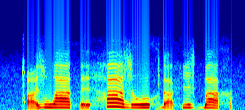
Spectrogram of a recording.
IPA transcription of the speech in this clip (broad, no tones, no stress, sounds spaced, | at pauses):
qʼ ḛ z w a θ ḛ h a z ɣ o x ɗ a̰ x i z ɡ͡b a x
